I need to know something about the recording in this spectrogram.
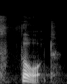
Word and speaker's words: thought: The past tense of think is thought. It's spelled in a strange way, but it's easy to say.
